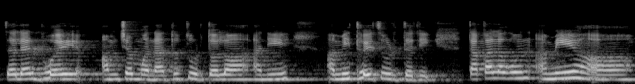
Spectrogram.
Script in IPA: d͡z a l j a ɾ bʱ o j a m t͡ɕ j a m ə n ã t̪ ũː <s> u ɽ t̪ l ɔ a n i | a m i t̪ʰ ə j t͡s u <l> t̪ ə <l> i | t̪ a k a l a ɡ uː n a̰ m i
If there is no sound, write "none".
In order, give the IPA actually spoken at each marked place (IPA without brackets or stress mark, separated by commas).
t͡s, ɽ, l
